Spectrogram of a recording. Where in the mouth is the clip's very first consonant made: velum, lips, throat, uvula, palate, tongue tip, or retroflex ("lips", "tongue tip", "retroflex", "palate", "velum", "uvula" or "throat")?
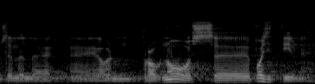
tongue tip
